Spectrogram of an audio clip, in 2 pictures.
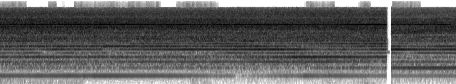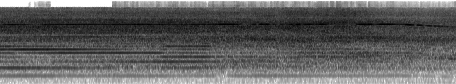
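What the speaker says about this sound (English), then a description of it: "a nice chamfer bit would be a good edge treatment for this benchtop tool cabinet." A router fitted with a chamfer bit edges a plywood benchtop tool cabinet, giving a loud, steady high-pitched whine that runs unbroken apart from one brief click midway.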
